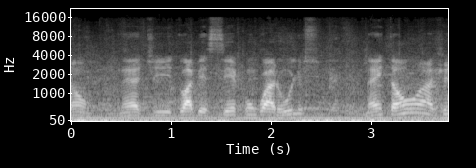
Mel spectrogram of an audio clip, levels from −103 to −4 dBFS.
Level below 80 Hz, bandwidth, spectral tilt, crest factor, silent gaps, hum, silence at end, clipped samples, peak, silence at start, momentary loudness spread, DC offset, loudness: -34 dBFS; 11.5 kHz; -6 dB/octave; 18 dB; none; none; 0 s; under 0.1%; -4 dBFS; 0 s; 11 LU; under 0.1%; -24 LUFS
